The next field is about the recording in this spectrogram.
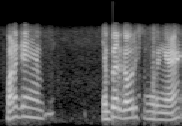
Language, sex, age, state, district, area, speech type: Tamil, male, 18-30, Tamil Nadu, Madurai, rural, conversation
